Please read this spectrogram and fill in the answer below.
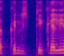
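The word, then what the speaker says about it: critically: यहां पर है क्रिटिकली मतलब यहां पर ए साइलेंट है ए का उच्चारण नहीं होगा क्यों नहीं होगा इसलिए ए के बाद डबल एल वाई आता है तो इस ए का उच्चारण नहीं होगा इसका उच्चारण क्या होगा क्रिटिकली मतलब होता है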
